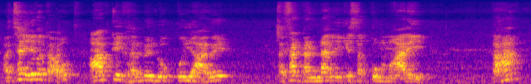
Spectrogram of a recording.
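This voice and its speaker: A man's voice: high-pitched, expressive, measured pace, fairly bright tone, slight background noise. A man, coaxing and quizzing a child in a playful, laughing way. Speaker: rationalist activist quizzing a child. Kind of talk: casual questioning chat. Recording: roomy sound from a distant mic.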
